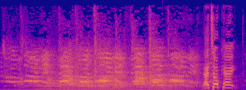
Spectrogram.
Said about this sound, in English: The chants died down very quickly, and a banner unfurled by the student activists was soon obscured as the crowd gave a standing ovation to Clinton.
